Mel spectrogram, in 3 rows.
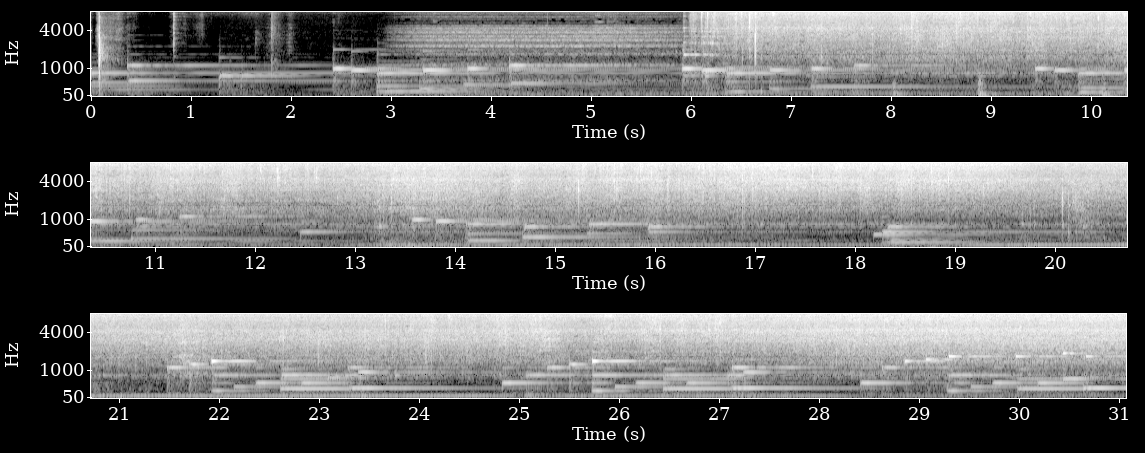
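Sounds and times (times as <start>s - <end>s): slow background music: 0.0s - 31.0s
vegetables sizzling in frying pan: 6.0s - 31.0s
spatula stirring: 19.6s - 22.0s.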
